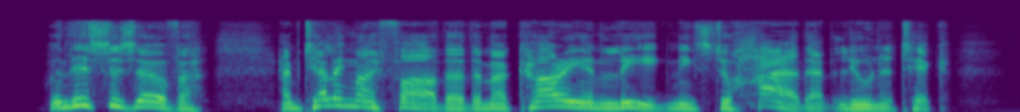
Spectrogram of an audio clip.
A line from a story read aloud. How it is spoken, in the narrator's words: Thornbury gasped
